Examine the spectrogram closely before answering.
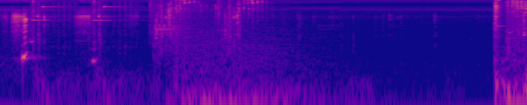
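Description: A game menu plays a short whooshing transition sound.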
